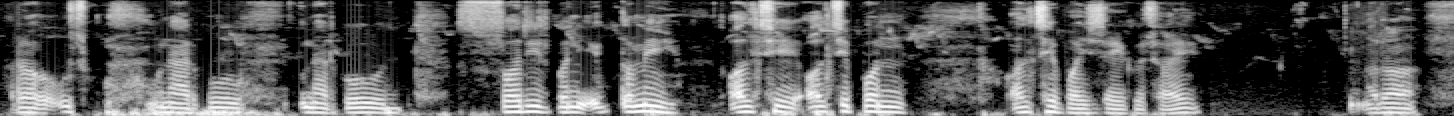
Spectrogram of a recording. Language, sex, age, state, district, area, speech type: Nepali, male, 18-30, West Bengal, Kalimpong, rural, spontaneous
